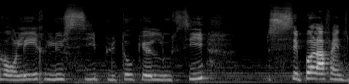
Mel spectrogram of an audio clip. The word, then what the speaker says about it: Lucy: Prochain prénom pour une petite fille, c'est Lucy, donc L-U-C-Y prononcé à l'anglaise.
